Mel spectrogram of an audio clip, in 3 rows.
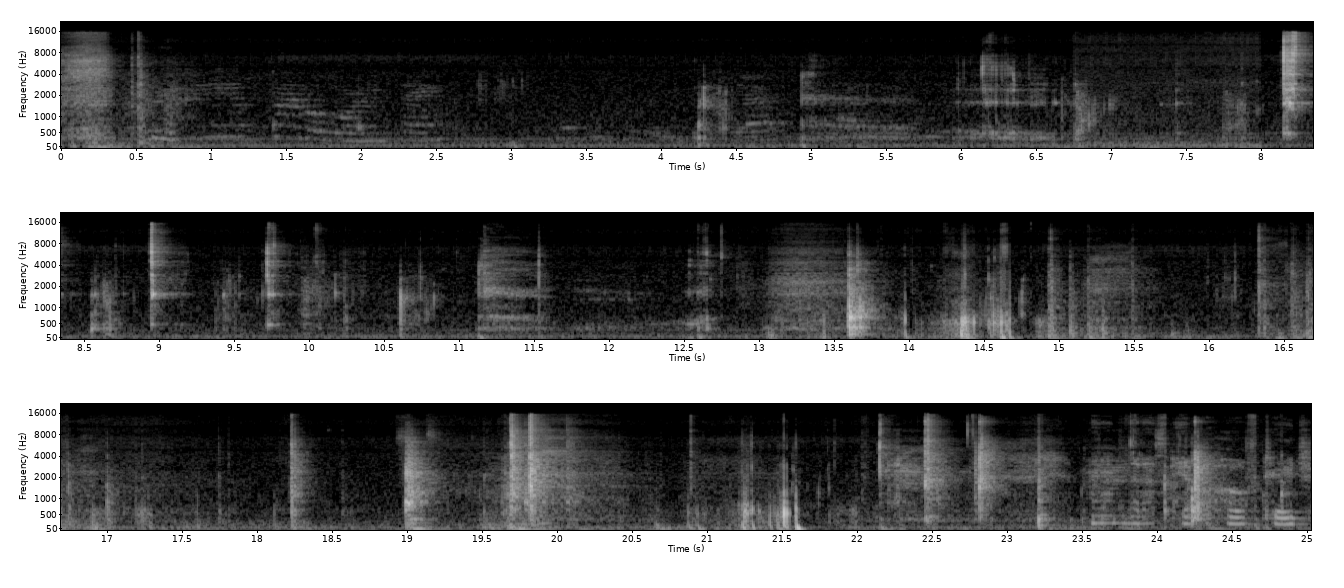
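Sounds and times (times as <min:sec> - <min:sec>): person gulping and swallowing: 0:04.1 - 0:05.1, 0:05.9 - 0:12.9, 0:13.6 - 0:16.2, 0:20.9 - 0:22.8.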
